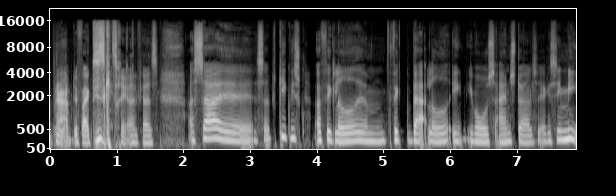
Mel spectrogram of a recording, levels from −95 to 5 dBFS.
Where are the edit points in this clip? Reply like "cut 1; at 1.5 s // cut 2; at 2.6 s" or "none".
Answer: cut 1; at 0.9 s // cut 2; at 3.8 s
